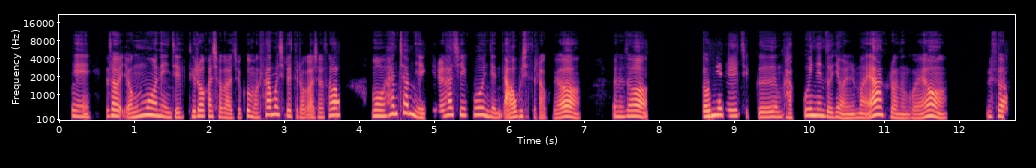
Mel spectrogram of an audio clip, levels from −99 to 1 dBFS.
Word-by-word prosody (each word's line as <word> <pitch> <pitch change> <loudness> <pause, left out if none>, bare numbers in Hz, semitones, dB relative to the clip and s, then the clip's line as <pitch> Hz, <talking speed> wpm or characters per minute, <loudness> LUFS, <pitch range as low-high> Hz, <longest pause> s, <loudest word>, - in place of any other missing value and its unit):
네. 205 -4 -2 0.2
그래서 215 0 +3
역무원에 215 +5 +2
이제 165 -1 -4
들어가셔 205 -2 -1
가지고 155 +5 -4
막 165 -4 -4
사무실에 265 -1 +1
들어가셔서 190 +5 -1 0.4
뭐 220 0 +3
한참 295 +4 +3
얘기를 200 +7 -4
하시고 255 0 0
이제 190 -8 0
나오시더라고요. 175 -2 +1 0.4
그러면서 200 +2 +2 0.7
"너네들 220 +2 +3
지금 180 -1 -4
갖고 165 +7 -4
있는 235 -2 +4
돈이 175 -3 -2
얼마야?" 155 - +3
그러는 150 - -4
거예요. 150 +3 +2 0.5
그래서 195 +1 -2
200 Hz, 340 characters per minute, -22 LUFS, 170-230 Hz, 0.7 s, 있는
